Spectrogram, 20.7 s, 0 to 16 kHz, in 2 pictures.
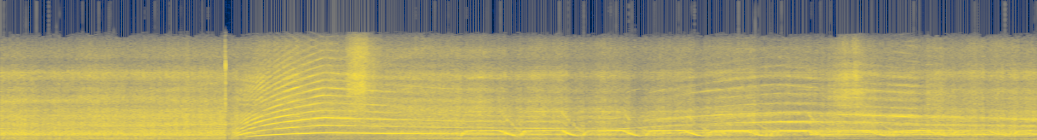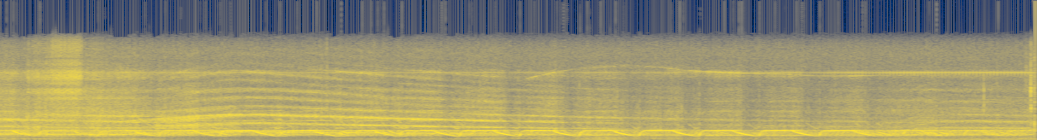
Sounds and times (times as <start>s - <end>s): Vehicle: 0.0s - 20.7s.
